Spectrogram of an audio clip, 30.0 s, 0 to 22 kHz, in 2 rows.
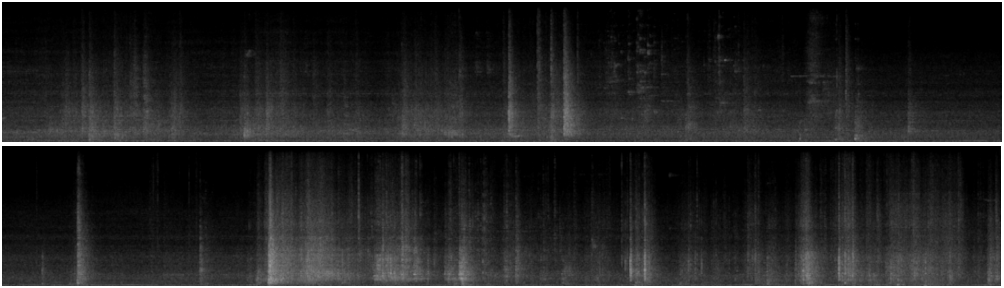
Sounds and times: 0.0s excavator is able to push the house down 29.9s
0.0s other machines and trucks work to haul away the debris 29.9s
18.7s excavator tears away at the structure 29.9s

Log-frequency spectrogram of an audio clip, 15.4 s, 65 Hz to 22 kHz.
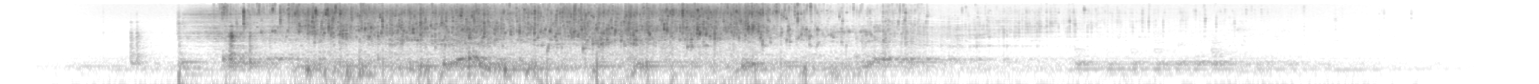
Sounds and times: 1.8s flowing water into drain 13.0s
1.9s rinse hands 9.2s

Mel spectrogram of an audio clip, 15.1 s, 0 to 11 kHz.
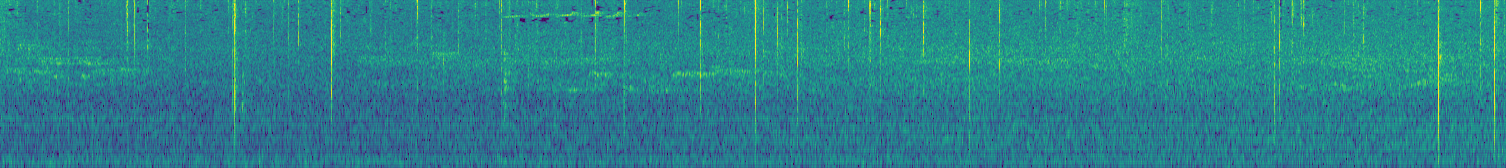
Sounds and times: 0.0s birds 1.8s
0.0s fire / burning wood 15.0s
3.4s birds 8.1s

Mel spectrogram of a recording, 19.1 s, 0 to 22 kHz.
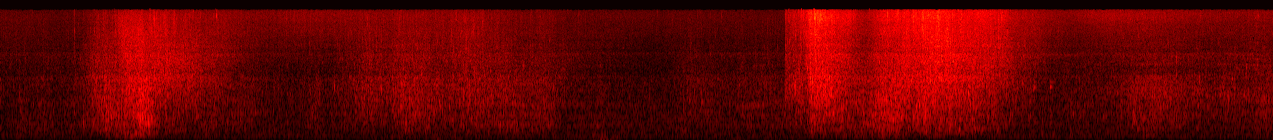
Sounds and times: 0.0s Gentle small waves lapping on shore 19.1s

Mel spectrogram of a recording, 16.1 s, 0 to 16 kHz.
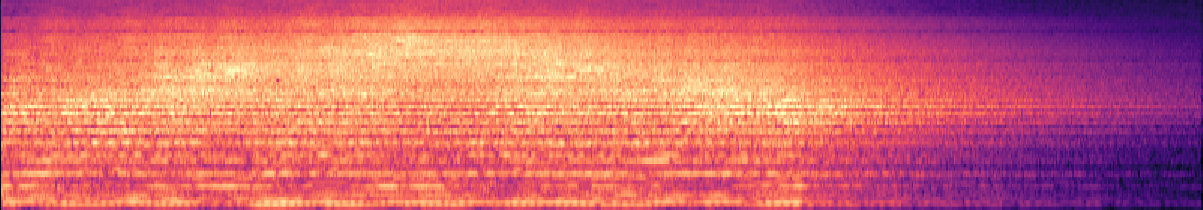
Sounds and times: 0.0s synthesizer 13.5s

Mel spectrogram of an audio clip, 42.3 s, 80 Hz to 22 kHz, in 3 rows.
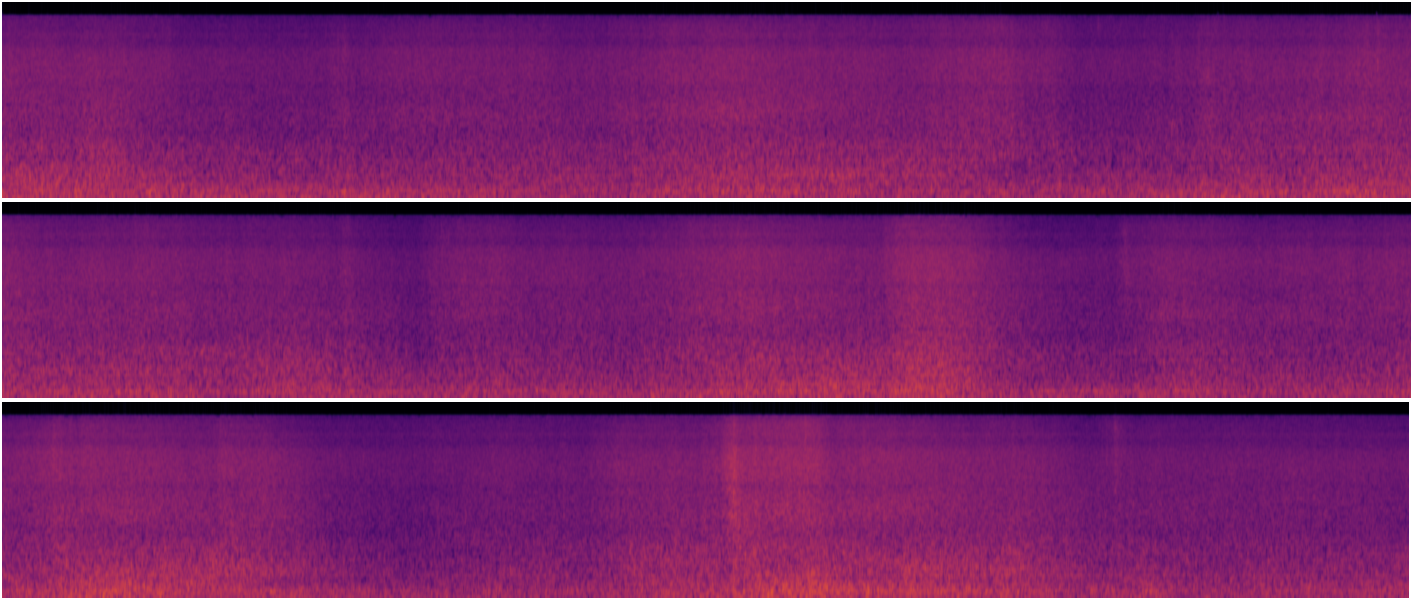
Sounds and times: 0.0s waves 42.2s

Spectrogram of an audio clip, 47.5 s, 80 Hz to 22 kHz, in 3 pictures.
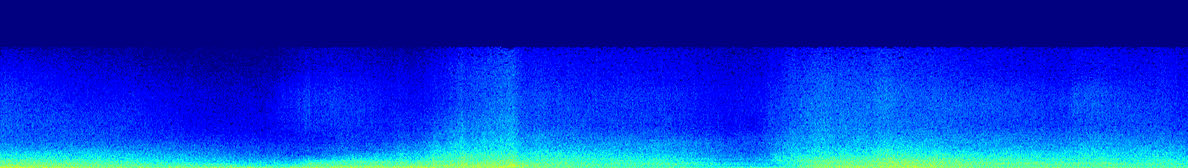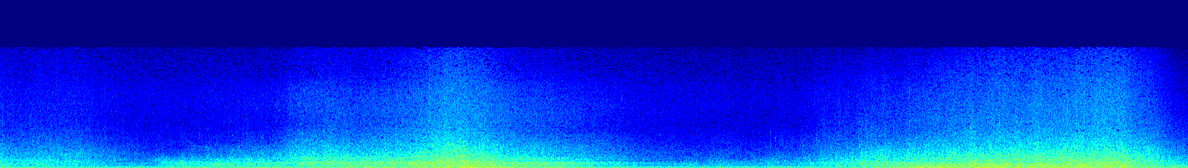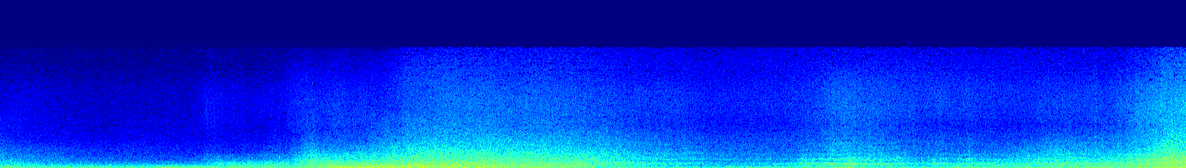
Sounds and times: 0.0s waves 47.4s

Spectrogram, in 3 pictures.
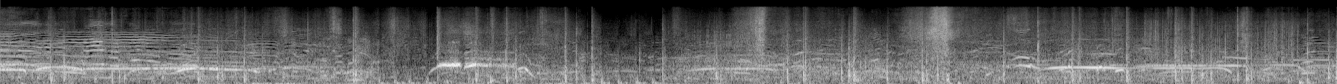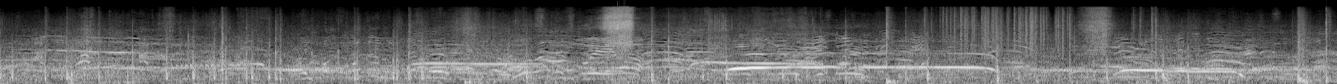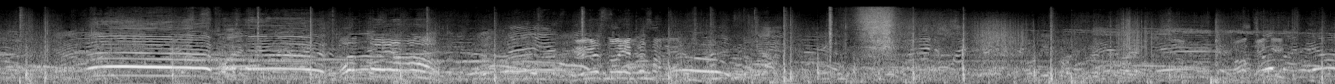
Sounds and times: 0.0s shouting 3.0s
0.0s Fireworks flying about, exploding in trees 40.0s
0.0s cheering 40.0s
0.2s snow drop on top of the Zoom H2 27.8s
10.0s shouting 31.2s

